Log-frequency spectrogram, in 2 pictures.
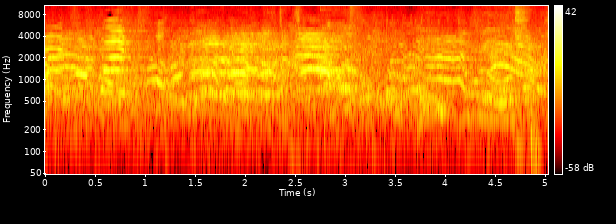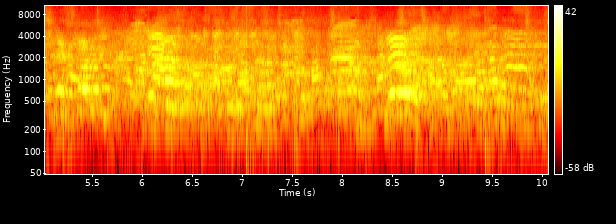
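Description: Players and touchline staff calling out to each other across the pitch during play, several voices overlapping in shouts and short calls.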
